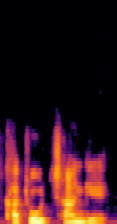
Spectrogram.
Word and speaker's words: Kato Change: So my name, the pronunciation of my name is Kato Change, but it Okay.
